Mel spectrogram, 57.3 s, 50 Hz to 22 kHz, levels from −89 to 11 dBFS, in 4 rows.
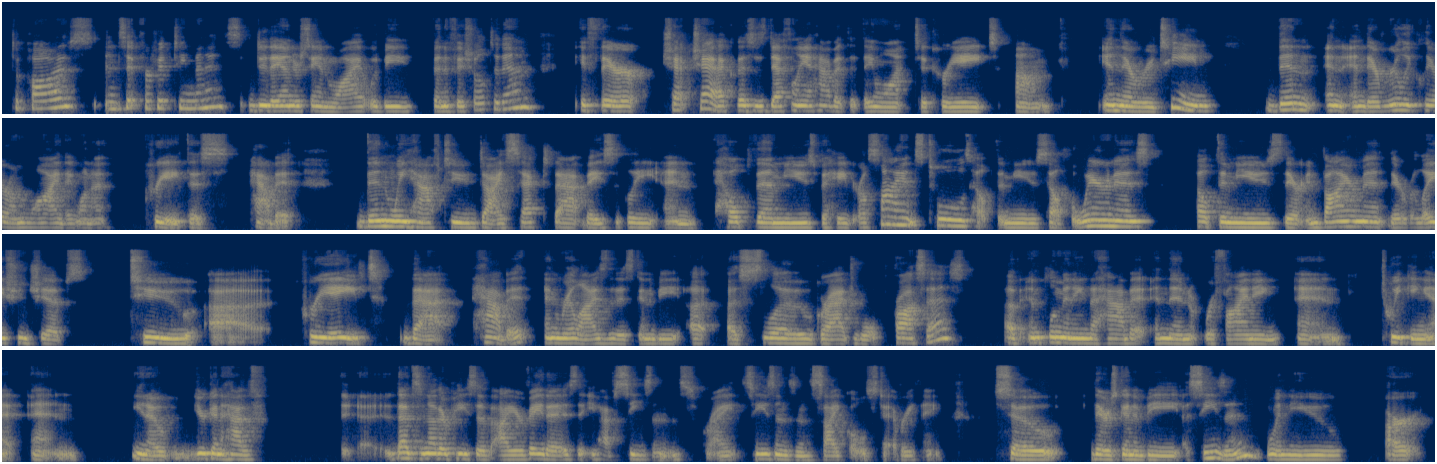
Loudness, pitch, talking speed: -21 LUFS, 180 Hz, 140 wpm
